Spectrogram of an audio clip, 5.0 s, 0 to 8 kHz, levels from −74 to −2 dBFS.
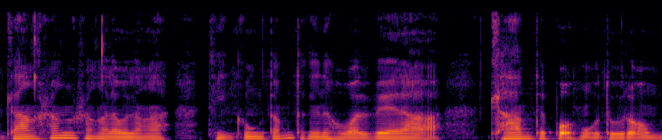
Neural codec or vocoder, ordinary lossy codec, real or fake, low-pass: none; none; real; 7.2 kHz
